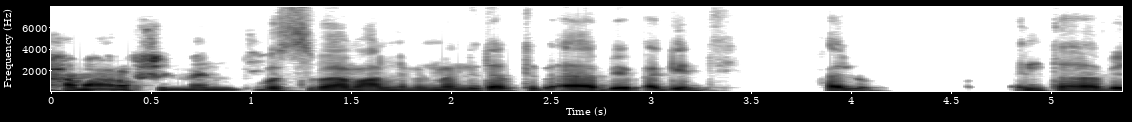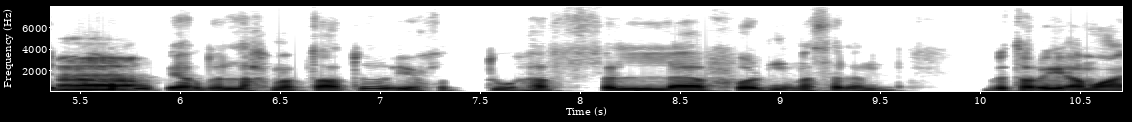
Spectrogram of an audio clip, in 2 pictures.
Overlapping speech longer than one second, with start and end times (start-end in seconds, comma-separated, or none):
none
